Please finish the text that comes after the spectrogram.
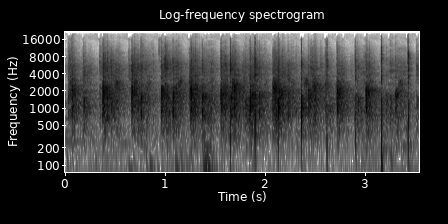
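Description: An audience at a community event gives a short round of applause, a dense close patter of many hands clapping with a few louder claps standing out, no speech.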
